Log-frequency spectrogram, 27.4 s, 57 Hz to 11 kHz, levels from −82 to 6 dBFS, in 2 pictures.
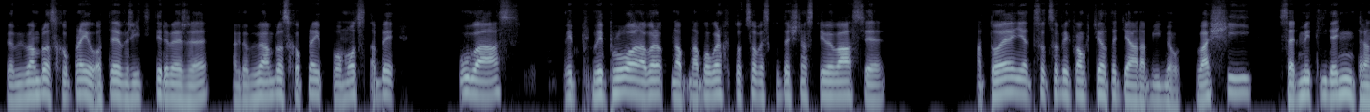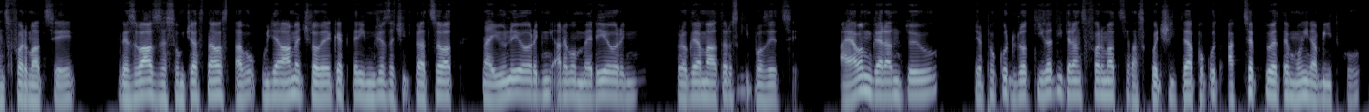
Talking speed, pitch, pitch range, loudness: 165 wpm, 120 Hz, 110-130 Hz, -29 LUFS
